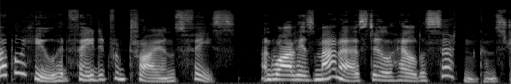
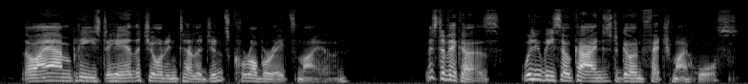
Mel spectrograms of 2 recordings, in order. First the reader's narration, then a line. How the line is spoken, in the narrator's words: he said dryly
